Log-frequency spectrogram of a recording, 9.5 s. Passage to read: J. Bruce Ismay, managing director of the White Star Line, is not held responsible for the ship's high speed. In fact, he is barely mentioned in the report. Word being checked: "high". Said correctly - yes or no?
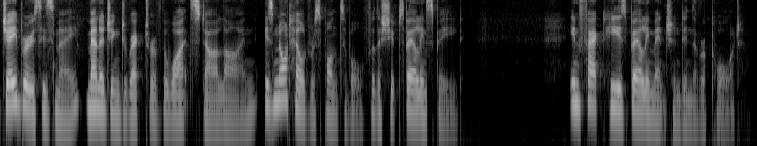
no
